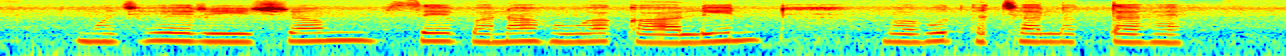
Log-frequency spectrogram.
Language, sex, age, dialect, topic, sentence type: Hindi, female, 18-24, Kanauji Braj Bhasha, agriculture, statement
